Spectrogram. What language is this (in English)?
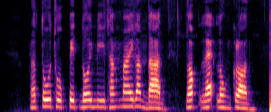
Thai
